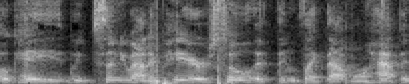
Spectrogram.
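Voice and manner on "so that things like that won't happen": ordinary talk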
